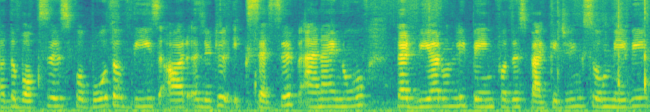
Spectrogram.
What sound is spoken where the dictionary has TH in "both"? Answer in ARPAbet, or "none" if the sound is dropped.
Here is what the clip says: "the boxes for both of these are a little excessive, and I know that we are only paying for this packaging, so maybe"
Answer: T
